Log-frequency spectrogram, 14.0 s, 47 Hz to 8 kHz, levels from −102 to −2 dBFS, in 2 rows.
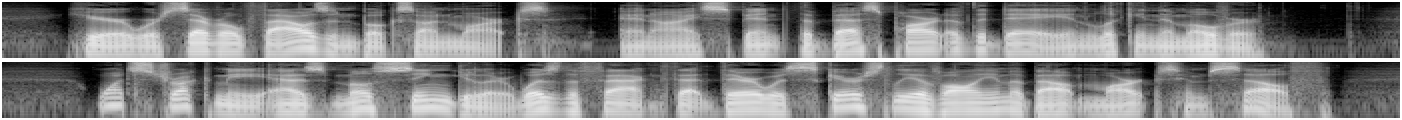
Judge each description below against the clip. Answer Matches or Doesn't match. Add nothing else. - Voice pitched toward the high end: Doesn't match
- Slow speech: Doesn't match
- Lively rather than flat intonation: Matches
